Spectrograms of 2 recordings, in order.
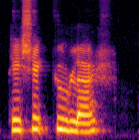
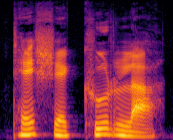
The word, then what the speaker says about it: Teşekkürler: Teşekkürler. – Wow. – Teşekkürler. – Teşekkürler. – Yes, teşekkür. Very good pronunciation.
